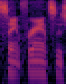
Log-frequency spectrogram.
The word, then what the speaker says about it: Saint Francois: Francis Mountains is spelled Saint Francois, but we say it St. Francis, just like we call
